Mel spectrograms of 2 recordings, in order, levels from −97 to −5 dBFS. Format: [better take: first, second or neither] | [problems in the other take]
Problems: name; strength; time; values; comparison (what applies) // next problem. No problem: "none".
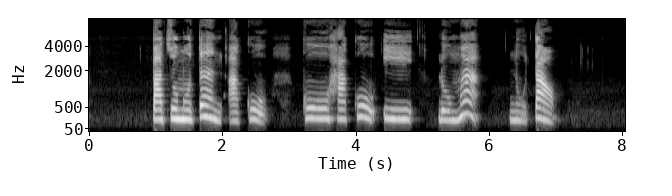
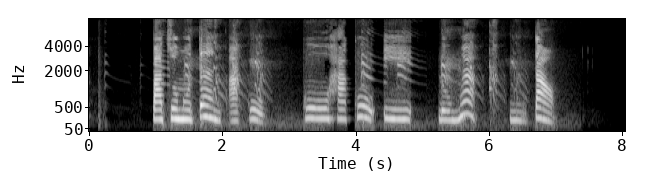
first | noise reduction (neural mask model RNNoise)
